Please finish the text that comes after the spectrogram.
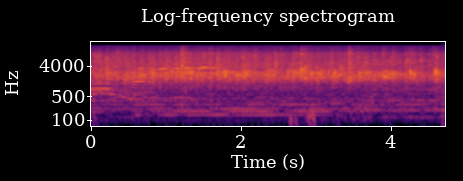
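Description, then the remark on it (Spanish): A church audience applauds the ministry team steadily for several seconds, a dense, even wash of clapping that holds at a consistent, fairly loud level, with faint murmuring voices underneath. “Y podemos dar un aplauso a todo el equipo que hoy nos ha ministrado.”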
